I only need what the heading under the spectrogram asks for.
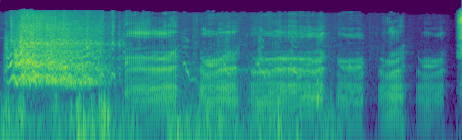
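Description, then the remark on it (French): Farm animals: pigs grunting and turkeys gobbling, opening with a rough, noisy burst, then a run of choppy, warbling calls broken by short pauses, fairly loud throughout. “La voilà donc compagne de certaines filices qui gardent les dindons avec les gardeurs de cochons.”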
